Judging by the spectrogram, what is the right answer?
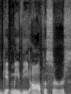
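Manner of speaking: ordinary talk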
